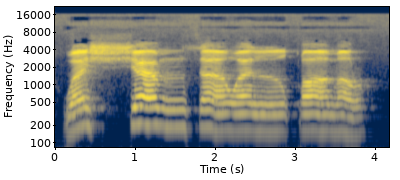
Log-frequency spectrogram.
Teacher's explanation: Kalau waqaf mar jadi tebal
